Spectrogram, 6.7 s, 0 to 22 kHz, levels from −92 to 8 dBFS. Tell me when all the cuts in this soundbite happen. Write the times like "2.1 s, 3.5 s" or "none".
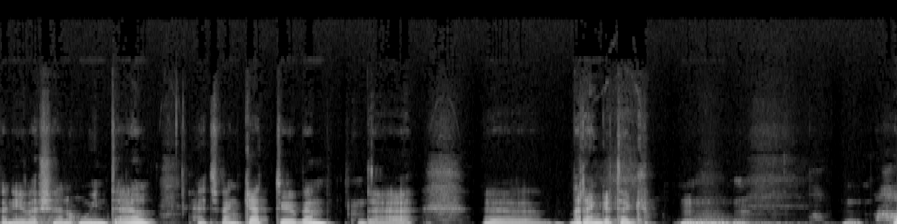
2.6 s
